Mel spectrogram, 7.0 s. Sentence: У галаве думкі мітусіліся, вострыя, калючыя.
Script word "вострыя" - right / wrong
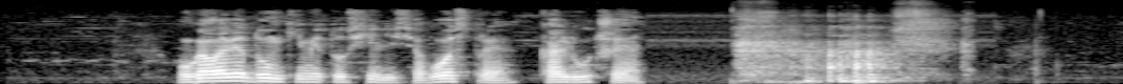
right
